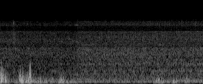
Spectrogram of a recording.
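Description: Tata Zest car's engine running at low speed as the car creeps forward, a steady low hum. A few short low thumps come in the first half-second.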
